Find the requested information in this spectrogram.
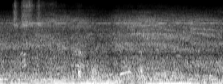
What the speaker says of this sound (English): You see they preparing the jets right now.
